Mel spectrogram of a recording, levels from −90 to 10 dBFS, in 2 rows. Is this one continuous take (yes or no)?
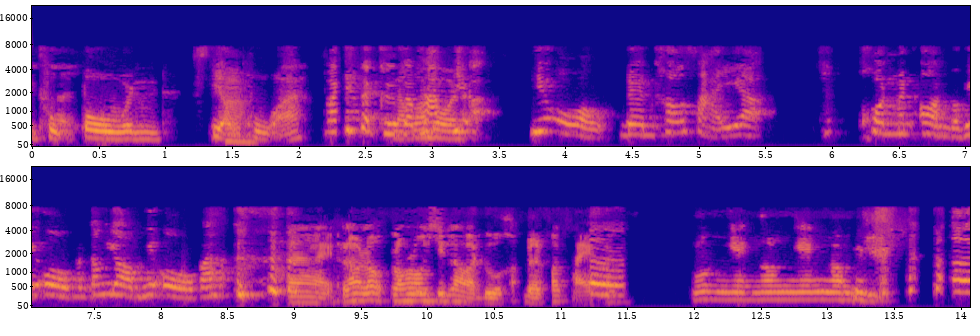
no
